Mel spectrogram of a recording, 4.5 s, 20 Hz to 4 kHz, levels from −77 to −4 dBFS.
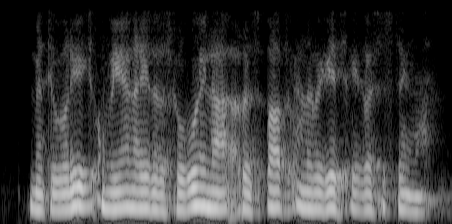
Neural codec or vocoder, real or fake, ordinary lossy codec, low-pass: codec, 16 kHz, 1 kbps, FreqCodec, larger model; fake; MP3, 32 kbps; 3.6 kHz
